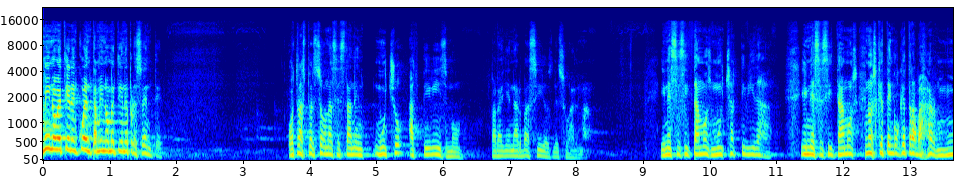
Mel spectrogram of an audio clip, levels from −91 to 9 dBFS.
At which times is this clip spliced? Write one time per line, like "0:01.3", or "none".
0:12.3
